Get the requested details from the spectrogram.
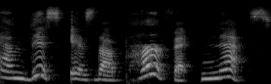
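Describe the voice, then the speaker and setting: A woman puts on a character voice. Her pitch is high. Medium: read story.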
